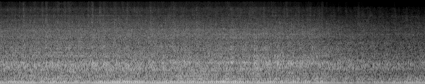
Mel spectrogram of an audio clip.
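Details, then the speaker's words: Square body dually with a newly fabricated full exhaust replacing a badly leaking one: smooth, even idle with a steady low beat and no ticking or puffing from the exhaust; quiet and sealed. "wow i can hear myself talking listen to that listen no exactly look it no exhaustly wow"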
